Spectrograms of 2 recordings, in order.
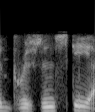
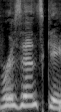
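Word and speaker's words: Brzezinski: Like for instance, Carter, he had uh Ze Brazinski. I'm not pronouncing it right. Brzinski.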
